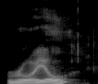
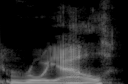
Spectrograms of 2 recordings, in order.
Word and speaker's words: Royal: I'm still knocking out Persona 5 Royal. I said it right that time. I have a really bad habit of calling it Royale.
